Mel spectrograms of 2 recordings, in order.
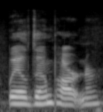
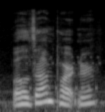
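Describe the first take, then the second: First: Put-on southern "partner"; southern accent. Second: Said in the usual way. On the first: Shown as a demonstration. Streamer redoing the game character's praise, playful southern accent. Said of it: "give him a southern accent". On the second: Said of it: "Whenever he says partner".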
